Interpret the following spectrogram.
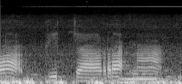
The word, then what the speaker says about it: พิจารณา: แต่ ควร รู้ ด้วย คำ ว่า พิจารณา อ่าน ว่า พิจารณา หมาย ผู้ ตรวจ ราช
